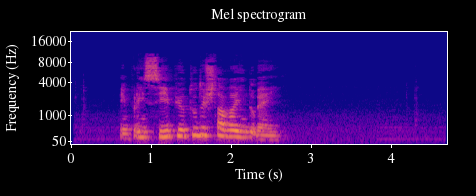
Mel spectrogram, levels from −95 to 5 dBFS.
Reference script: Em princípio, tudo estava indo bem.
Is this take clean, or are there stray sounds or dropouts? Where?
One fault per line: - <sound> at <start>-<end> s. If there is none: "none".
none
